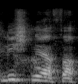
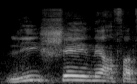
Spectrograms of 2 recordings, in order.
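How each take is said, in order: First: The vowel after the 'sh' sound is dropped. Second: A full 'e' vowel follows the 'sh' sound. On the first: It means the two dusts. The speaker calls it wrong. "Si vous dites Lishne Afar, comme le disent beaucoup d'hommes, vous avez tout fait tomber par terre" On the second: It means those who sleep in the dust. The speaker calls it right. "c'est un tser et c'est pas un shva"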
